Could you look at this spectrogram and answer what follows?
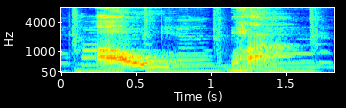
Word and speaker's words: আহ্বান: আহ্বান, এভাবে ভুল করে থাকে অনেকে। উচ্চারণটি, সঠিক উচ্চারণটি হবে আও ভান। বানানটা এরকম, আ ও ভয় আকার ন, আও ভান।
